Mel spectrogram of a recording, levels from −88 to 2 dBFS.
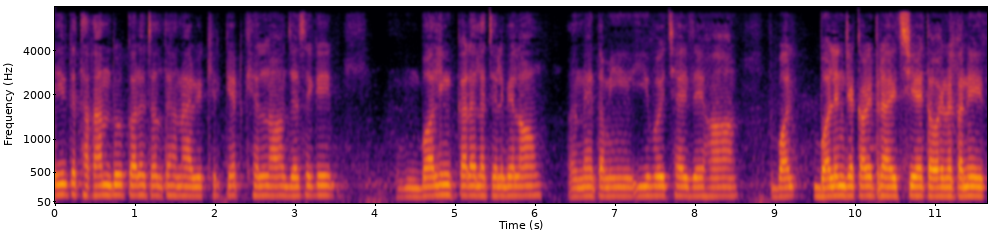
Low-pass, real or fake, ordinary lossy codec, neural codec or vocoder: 7.2 kHz; fake; AAC, 48 kbps; codec, 24 kHz, 0.9 kbps, WavTokenizer, medium speech release version 1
